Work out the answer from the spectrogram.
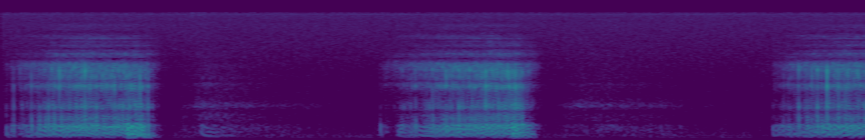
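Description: Loud, rasping snores on each breath in, about three in nine seconds, with softer breaths out between; ordinary snoring.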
